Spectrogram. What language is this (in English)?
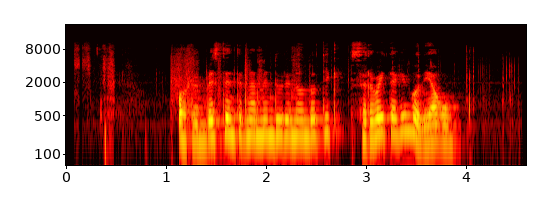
Basque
